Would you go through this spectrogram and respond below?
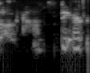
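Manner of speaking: soft, hushed whisper. Retelling secretly telling a dog to go downstairs: imitating own whisper. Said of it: "I'm whispering".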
